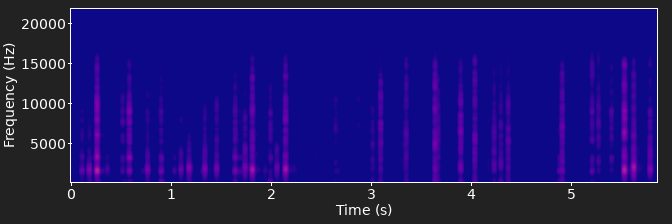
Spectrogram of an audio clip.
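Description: Fingernails repeatedly scratch across the wooden tips of a full plastic cup of toothpicks held sideways. The result is a quiet, irregular run of short, dry, clicking scratches that are bright and crackly, centered around 1.6 kHz with almost no low end. Each scratch stops instantly, leaving no ring.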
